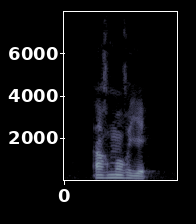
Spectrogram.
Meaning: to emblazon (with arms)
- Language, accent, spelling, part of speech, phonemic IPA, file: French, France, armorier, verb, /aʁ.mɔ.ʁje/, LL-Q150 (fra)-armorier.wav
